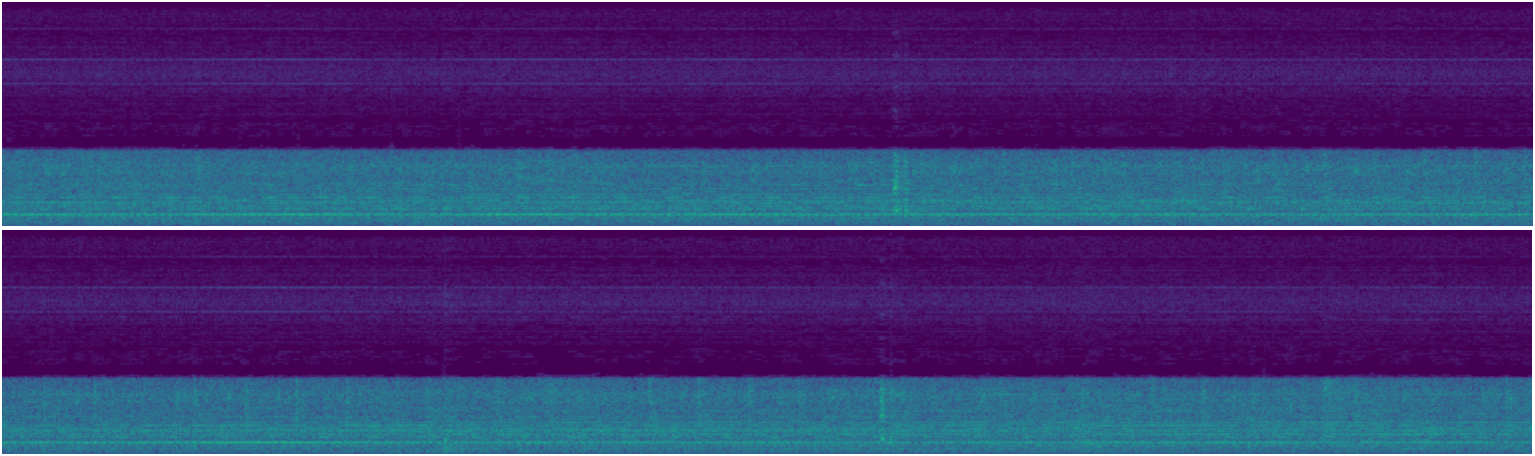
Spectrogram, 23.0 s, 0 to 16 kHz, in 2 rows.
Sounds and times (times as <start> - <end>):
Heavy engine (low frequency): 0.0 - 22.9.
